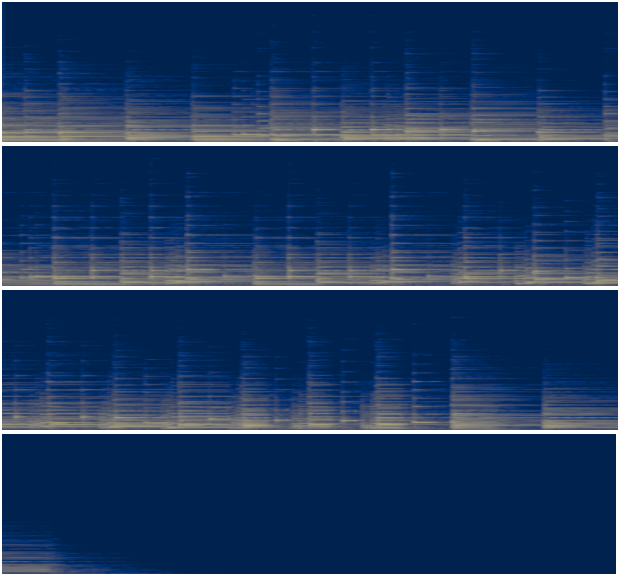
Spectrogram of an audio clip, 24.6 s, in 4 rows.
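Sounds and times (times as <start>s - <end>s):
waltz in E minor: 0.0s - 19.5s.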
